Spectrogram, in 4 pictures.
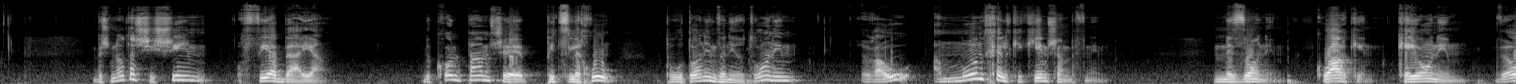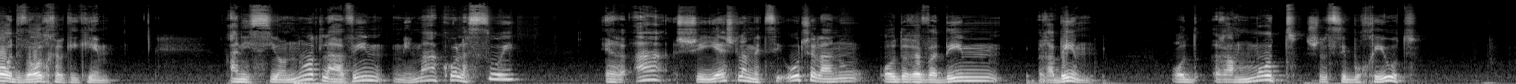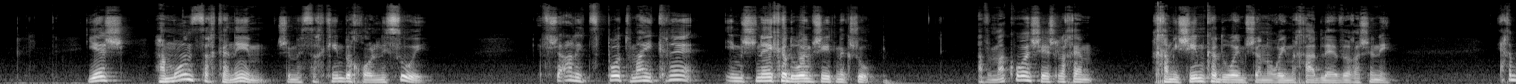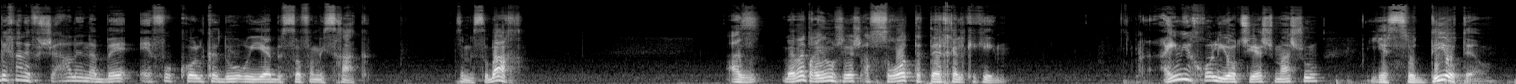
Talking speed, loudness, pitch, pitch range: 85 wpm, -13 LUFS, 130 Hz, 110-170 Hz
